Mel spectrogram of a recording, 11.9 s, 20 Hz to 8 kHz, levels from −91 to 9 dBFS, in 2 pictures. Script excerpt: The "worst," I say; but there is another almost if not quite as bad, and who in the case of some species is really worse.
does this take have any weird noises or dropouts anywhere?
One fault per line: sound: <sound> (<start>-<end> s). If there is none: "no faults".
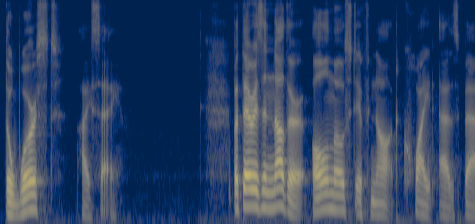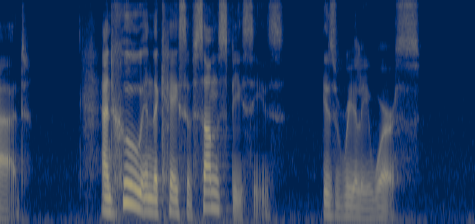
no faults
